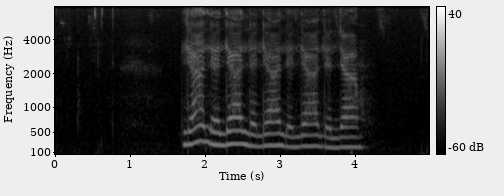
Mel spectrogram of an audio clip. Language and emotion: Russian, positive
